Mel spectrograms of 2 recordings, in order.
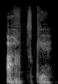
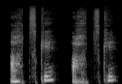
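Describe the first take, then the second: First: "achtzge" dropped low with falling tune; haggling, settling. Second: "Achtzge, achtzge" swooping up very high; haggling, rising. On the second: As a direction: sing "Achtzge, achtzge" upward like a haggler. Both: Acted. Haggling over price.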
